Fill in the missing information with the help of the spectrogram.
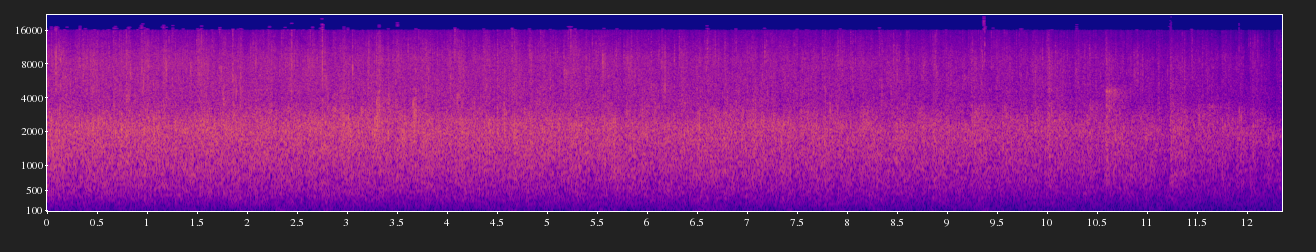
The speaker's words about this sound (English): Let's give them a hand clap of appreciation and celebration.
